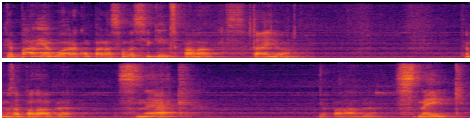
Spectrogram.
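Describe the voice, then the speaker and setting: A male teacher walks a class through pronunciation and shapes each example word with care. His mid-pitched voice sounds out in an echoing room, over a faint hum of background noise. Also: animated, a little mellow. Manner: slow, deliberate, demonstrative. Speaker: English teacher.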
